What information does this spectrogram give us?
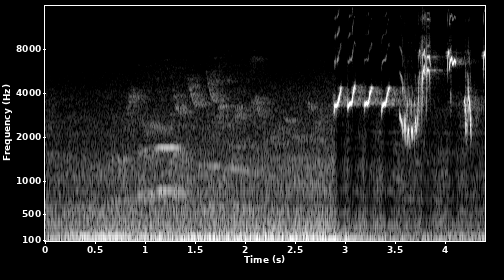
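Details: Quiet low background noise gives way to a rapid run of high, varied whistled and slurred notes from an orange-headed thrush, its song meant to stimulate other birds to sing.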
